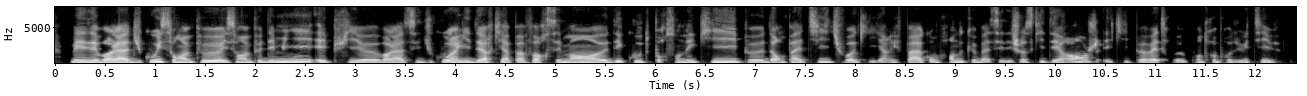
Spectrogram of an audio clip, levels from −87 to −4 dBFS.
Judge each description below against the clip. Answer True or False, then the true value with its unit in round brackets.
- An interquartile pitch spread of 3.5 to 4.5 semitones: False (2.7 semitones)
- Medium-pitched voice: True (170 Hz)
